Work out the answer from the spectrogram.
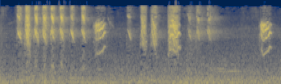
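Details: Calls of a female Double-collared seedeater, used to stimulate a male: a fast, even series of about seven high tweets, then a downslurred note and irregular bright chirps with pauses.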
